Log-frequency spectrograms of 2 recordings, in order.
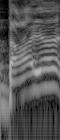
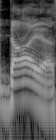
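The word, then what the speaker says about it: Dehya: not going live bro daya is it daya okay daiya sorry sorry sorry hey if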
